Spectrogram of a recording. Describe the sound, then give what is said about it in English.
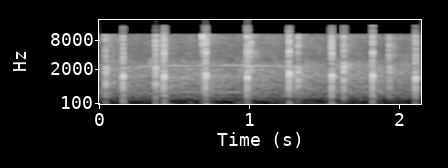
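Crisp hand claps welcome a contestant onto a stage. The claps come sparse and irregular, many separate sharp slaps rather than a dense wash of applause, and no one speaks. “Give him a hand.”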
